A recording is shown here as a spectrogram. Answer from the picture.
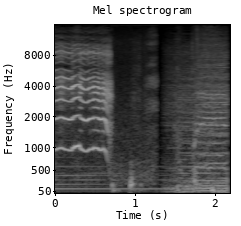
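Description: A young girl's high-pitched yell, held for under a second over background music. After a short lull, a music track starts near the end.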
